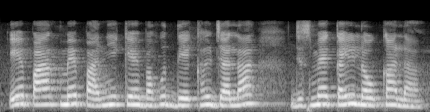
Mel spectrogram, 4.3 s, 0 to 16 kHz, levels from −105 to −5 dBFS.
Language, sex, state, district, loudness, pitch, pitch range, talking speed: Bhojpuri, female, Bihar, Gopalganj, -17 LUFS, 255 Hz, 230-265 Hz, 165 wpm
